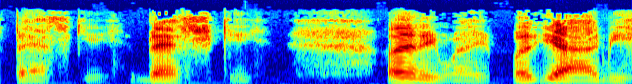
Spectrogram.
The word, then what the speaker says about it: Bakshi: Ralph Bakshi, I think it's pronounced Bakshi. Bakshi? Yeah. I always thought it was Bashki.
